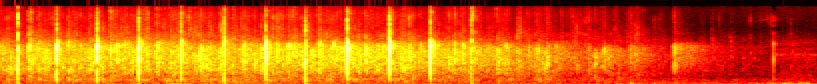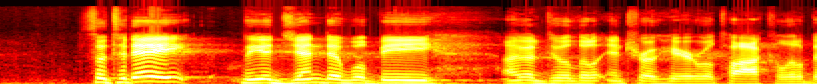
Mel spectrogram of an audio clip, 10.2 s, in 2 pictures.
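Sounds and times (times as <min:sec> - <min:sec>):
audience applause: 0:00.0 - 0:04.6
speech: 0:05.7 - 0:10.2.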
